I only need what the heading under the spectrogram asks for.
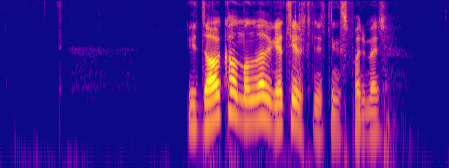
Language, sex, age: Norwegian, male, 45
